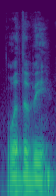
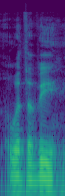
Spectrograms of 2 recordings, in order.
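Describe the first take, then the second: No difference in how they are said.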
